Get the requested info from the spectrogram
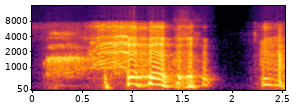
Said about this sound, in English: Bird. Yeah. Bird. Bird.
